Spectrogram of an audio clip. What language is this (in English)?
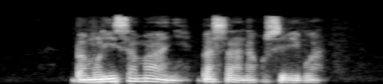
Ganda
